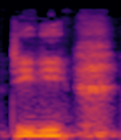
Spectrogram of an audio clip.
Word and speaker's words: Didi: Is that how you say it? Didi, I think? – I think so, yeah. – Yeah, Didi.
